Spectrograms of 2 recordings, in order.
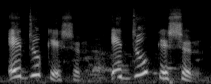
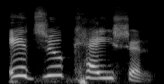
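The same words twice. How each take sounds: First: EDUCATION with a hard d, "ed-oo-KAY-shun"; common mispronunciation. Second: EDUCATION slowly as "ed-JU-kay-shun", with a j sound; correct pronunciation. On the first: Teacher showing learners how people usually say it, mispronounced. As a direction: say EDUCATION with "doo" in place of the j sound. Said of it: "rather the correct pronunciation is". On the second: Teacher correcting the common version for learners, correct pronunciation. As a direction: say EDUCATION carefully, d turning into a clear j. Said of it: "the correct pronunciation is". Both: Shown as a demonstration.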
